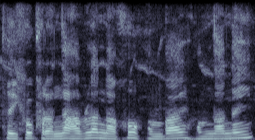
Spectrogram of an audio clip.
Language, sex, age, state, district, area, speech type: Bodo, male, 60+, Assam, Chirang, rural, spontaneous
